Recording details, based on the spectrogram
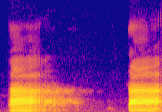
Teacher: Ta ta itu dia pakai gigi seri maka sebetulnya enggak diangkat lidahnya kan. Jadi kalau dia lidahnya enggak diangkat maka dia bukan huruf istiala. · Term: huruf ta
